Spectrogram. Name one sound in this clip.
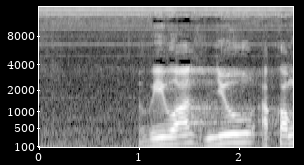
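An elderly man speaks slowly and firmly into a microphone.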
